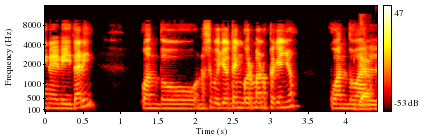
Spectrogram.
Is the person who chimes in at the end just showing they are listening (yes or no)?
yes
